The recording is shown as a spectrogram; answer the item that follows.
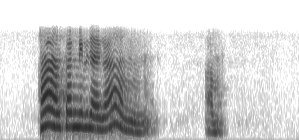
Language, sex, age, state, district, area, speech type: Hindi, female, 30-45, Uttar Pradesh, Varanasi, urban, conversation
